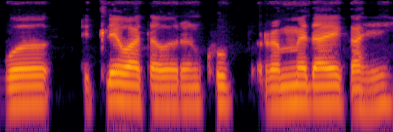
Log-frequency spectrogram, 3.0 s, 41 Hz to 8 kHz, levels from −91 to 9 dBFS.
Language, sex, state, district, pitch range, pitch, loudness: Marathi, male, Maharashtra, Pune, 125-130 Hz, 130 Hz, -17 LUFS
